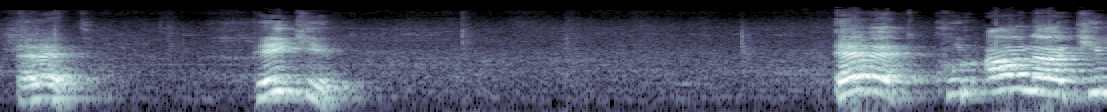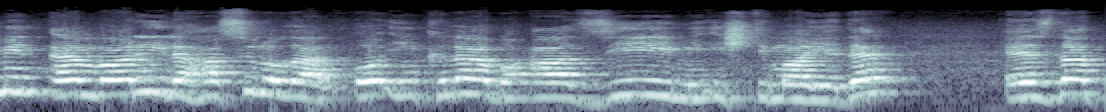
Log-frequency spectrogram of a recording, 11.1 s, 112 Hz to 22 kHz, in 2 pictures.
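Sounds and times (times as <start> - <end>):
low steady background hiss: 0.0 - 11.0.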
